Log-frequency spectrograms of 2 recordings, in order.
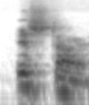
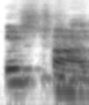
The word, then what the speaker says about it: Ishtar: It became known as Ishtar, which is pronounced Ish and then Tar, referred to as what?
